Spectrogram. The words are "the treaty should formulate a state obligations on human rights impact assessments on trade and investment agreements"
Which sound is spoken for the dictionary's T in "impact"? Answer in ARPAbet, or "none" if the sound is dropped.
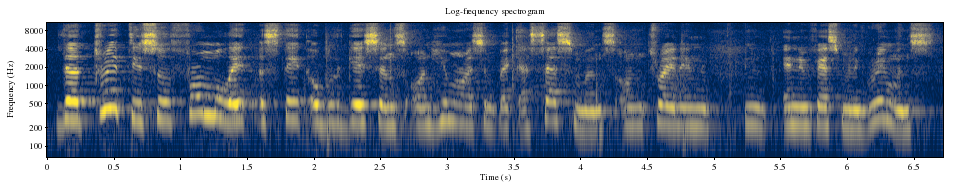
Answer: none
